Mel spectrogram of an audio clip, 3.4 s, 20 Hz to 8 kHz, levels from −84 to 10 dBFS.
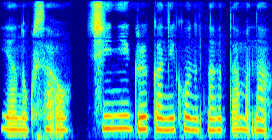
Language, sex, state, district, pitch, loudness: Garo, female, Meghalaya, West Garo Hills, 235 Hz, -17 LUFS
